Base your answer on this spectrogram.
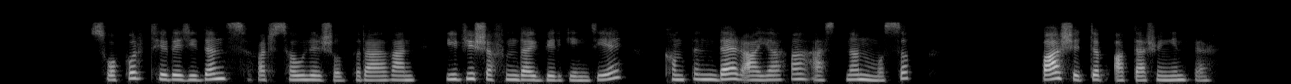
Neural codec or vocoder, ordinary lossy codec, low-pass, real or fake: codec, 16 kHz, 0.2 kbps, FocalCodec; Opus, 16 kbps; 7.2 kHz; fake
